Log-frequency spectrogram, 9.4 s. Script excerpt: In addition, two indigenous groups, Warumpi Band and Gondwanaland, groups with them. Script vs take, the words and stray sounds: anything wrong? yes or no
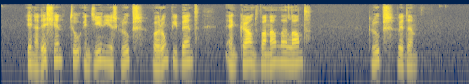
no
